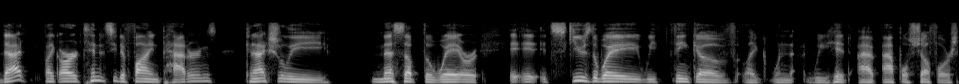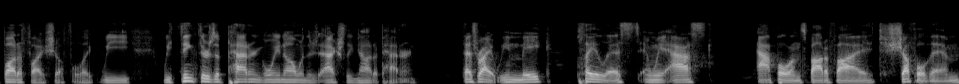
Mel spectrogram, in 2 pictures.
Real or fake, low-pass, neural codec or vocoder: real; 7.2 kHz; none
